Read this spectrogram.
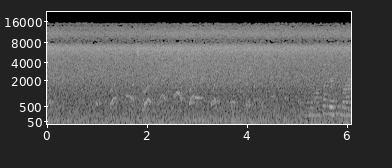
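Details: German Shepherd puppies escaping, giving a run of short, arching whimpers in quick succession, each rising then falling, fairly soft against a steady background hiss.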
